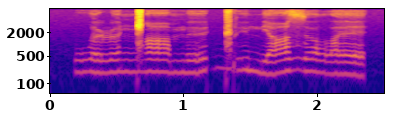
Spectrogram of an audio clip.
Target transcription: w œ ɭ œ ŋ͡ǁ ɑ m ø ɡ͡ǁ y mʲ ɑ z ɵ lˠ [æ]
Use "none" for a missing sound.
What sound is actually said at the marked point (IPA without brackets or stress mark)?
ɛ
